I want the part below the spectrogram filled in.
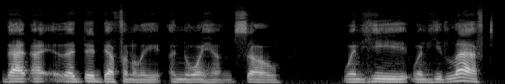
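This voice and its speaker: A man's voice: medium pitch, fairly even intonation, measured pace, no echo, studio quality. A man co-hosting a podcast, talking casually and rambling with many restarts and fillers. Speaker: podcast co-host. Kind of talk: casual conversation.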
